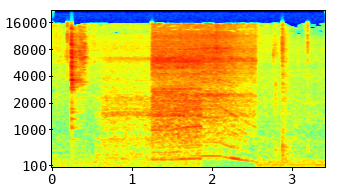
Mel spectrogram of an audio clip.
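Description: A blender purees acorn squash soup made with coconut cream, parsley and canola oil: a loud, steady whir lasting a little over a second, with its pitch shifting as the motor works through the thick mixture, set against quieter kitchen background noise.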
